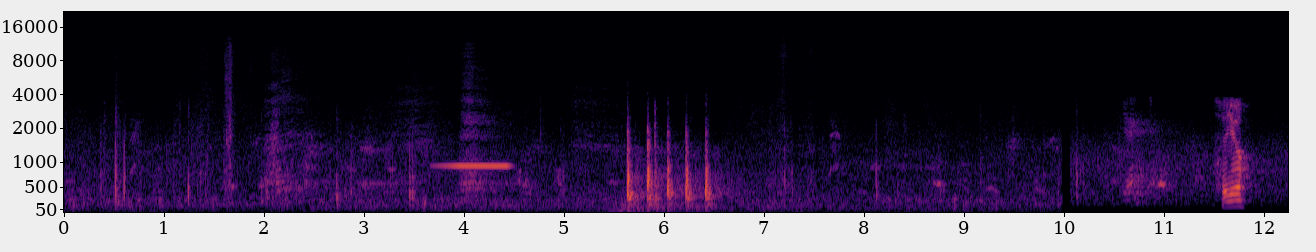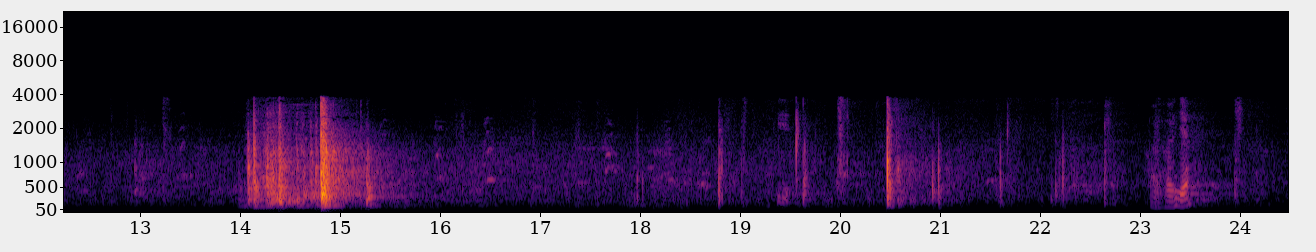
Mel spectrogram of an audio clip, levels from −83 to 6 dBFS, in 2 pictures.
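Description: This is a recording of everyday sounds with two separate problems. From 3.65 to 4.54 s there's loudspeaker feedback squeal. The mic is hearing its own speaker, and a 926 Hz tone swells up over about a third of a second until it's roughly as loud as everything else, then drops away. At 9.98 s there's an 80 ms gap, and from then to the end the sound is dull and boxy. Nothing gets through above 3.8 kHz, the level jumps by around 5 dB, and there's a new noise floor sitting about 50 dB down. That's most likely the input switching to a poorer device partway through the recording.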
